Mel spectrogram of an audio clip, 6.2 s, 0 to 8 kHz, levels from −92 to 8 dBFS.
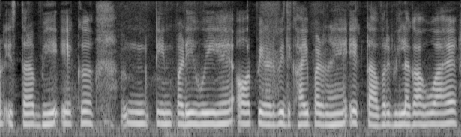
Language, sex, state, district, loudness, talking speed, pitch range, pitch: Hindi, female, Uttar Pradesh, Lalitpur, -15 LUFS, 205 wpm, 195-205 Hz, 200 Hz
